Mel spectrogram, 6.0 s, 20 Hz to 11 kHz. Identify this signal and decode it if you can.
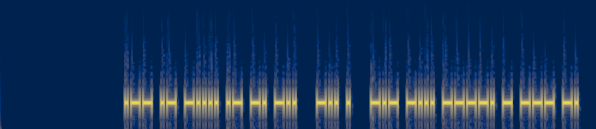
Morse code, heard as a keyed tone, about 40 wpm, 700 Hz. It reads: WA6AND DE KB9TON
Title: USA Callsign DE Callsign 40wpm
